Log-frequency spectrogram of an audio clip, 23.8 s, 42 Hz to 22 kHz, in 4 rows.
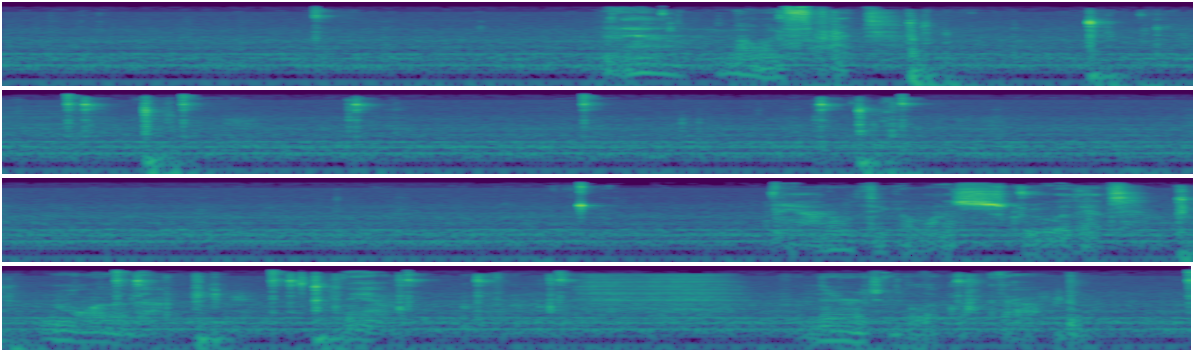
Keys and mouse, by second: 1.6-3.1 middle drag, 4.5 KP_1, 5.4 z, 6.7 b, 8.9-10.1 drag, 10.3 a, 10.7-11.9 middle drag, 17.8 z, 18.9 Tab, 19.5 a.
